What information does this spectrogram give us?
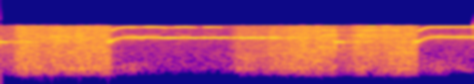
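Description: Whistling into a CB radio microphone, heard through a narrow, hissy radio channel. Steady, high whistle tones, each starting with a brief upward slide, recur over the static.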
